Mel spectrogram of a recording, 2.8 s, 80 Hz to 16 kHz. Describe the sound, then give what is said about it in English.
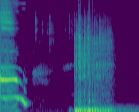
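A brief voiced exclamation, then a short pause before a fairly loud rattle of four metal dice rolled across a desk for a kill check in a game, a rapid jumble of clicks that settles within about a second. “Which means you guys get to hear the clatter of 4 metal dice on a desk.”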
